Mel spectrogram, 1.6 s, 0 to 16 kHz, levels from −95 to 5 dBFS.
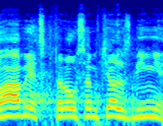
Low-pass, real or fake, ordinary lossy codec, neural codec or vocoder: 14.4 kHz; fake; MP3, 96 kbps; codec, 44.1 kHz, 3.4 kbps, Pupu-Codec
